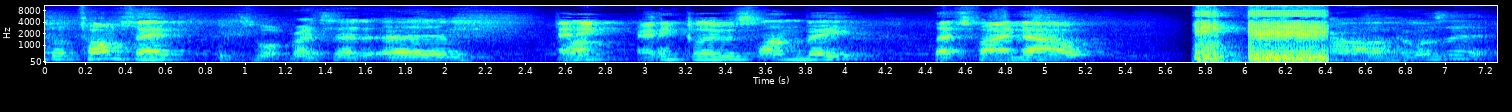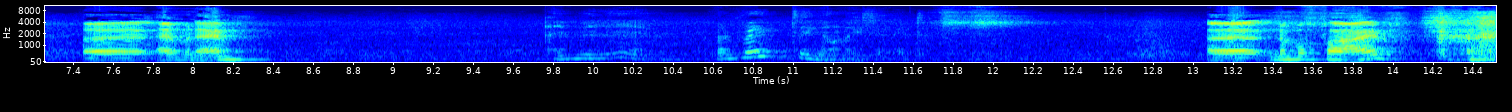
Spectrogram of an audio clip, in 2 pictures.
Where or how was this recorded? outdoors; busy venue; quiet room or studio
busy venue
